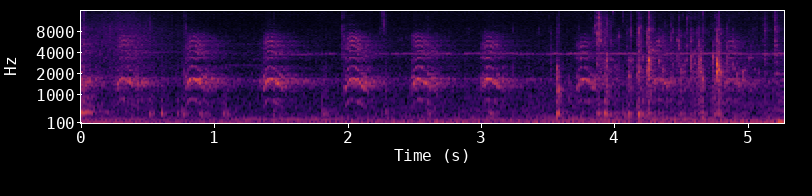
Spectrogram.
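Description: A bird calling over and over, about two harsh calls a second, over a steady low hum, with a single sharp knock at the start. Beneath it, transmission fluid runs from the open drain plug into a plastic bucket.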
